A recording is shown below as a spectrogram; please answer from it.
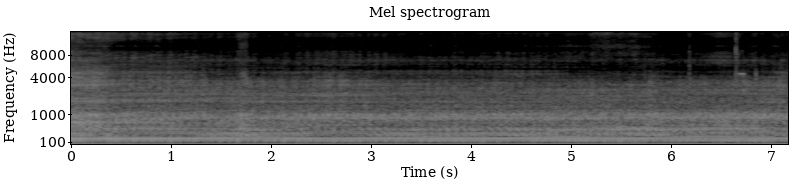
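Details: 1995 Honda Prelude Special Edition, fired up after sitting about an hour since it was last moved: a smooth, even, low idle hum at steady loudness with no knocks or ticks. Normal healthy idle.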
